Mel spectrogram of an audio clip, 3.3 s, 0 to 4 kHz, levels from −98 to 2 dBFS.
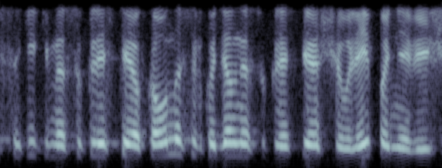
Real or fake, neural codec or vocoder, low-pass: real; none; 3.6 kHz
